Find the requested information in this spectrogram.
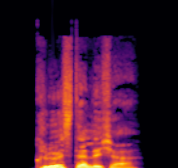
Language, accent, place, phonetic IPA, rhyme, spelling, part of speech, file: German, Germany, Berlin, [ˈkløːstɐlɪçɐ], -øːstɐlɪçɐ, klösterlicher, adjective, De-klösterlicher.ogg
- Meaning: inflection of klösterlich: 1. strong/mixed nominative masculine singular 2. strong genitive/dative feminine singular 3. strong genitive plural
